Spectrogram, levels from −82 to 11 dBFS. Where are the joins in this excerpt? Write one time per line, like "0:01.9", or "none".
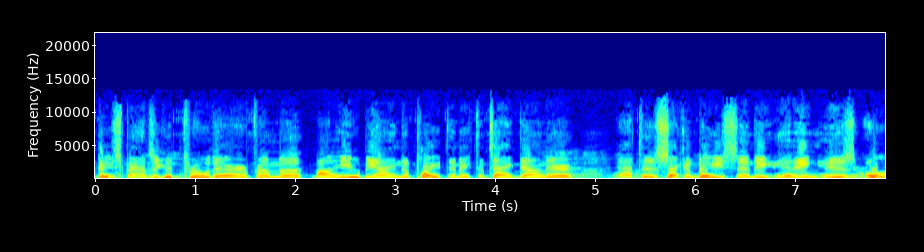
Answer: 0:02.1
